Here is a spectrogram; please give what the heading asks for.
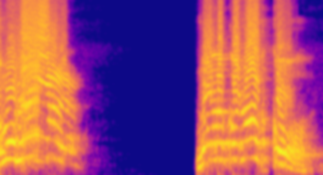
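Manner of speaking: negación aguda y alarmada, mucho más alta; niégalo con pánico, voz subida; Pedro negando. A narrator's reading. Pedro niega a Jesús. (Pedro, asustado, niega a Jesús en voz alta y aguda)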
